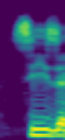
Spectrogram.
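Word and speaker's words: scissors: सी silent होकर क्या हो जाएगा? सीजर, जिसका माना होता है कैंची।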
